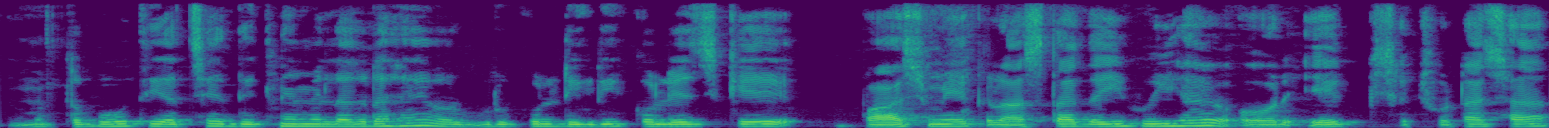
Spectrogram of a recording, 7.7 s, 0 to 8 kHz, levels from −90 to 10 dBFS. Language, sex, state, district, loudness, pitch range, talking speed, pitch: Hindi, male, Bihar, Sitamarhi, -18 LUFS, 130-145 Hz, 200 wpm, 135 Hz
